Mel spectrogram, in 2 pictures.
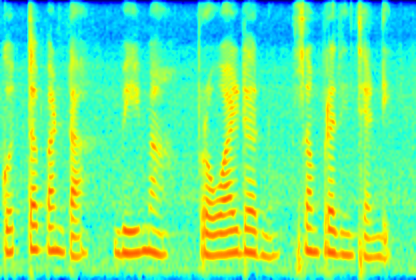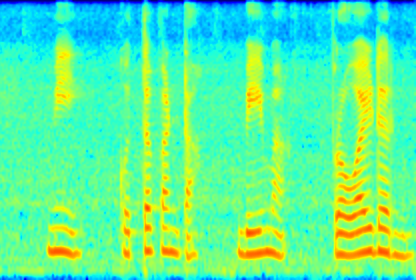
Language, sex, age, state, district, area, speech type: Telugu, female, 18-30, Andhra Pradesh, Krishna, urban, spontaneous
